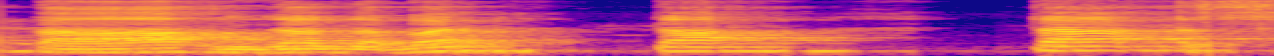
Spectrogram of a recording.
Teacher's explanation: تا کو حمزہ ساکن کے ساتھ ملانا ہے تو جھٹکے کے ساتھ ادا کرنا ہے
